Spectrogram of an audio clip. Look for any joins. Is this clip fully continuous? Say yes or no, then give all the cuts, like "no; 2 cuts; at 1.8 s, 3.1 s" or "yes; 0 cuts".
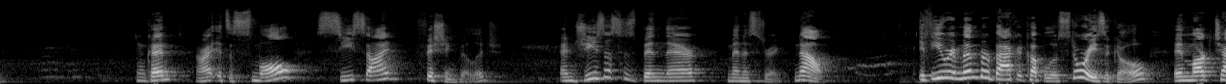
no; 2 cuts; at 1.9 s, 7.9 s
